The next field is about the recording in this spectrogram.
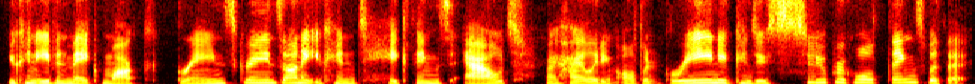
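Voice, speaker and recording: A woman's voice: medium pitch, a little fast, no room sound, studio quality. A woman speaking as an interview guest in a casual, rambling and emphatic conversational way. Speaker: interview guest, film composer and director.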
